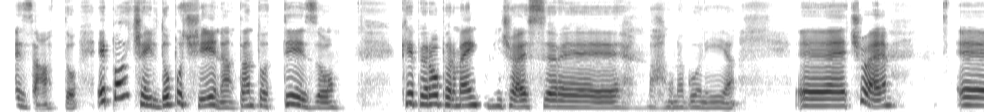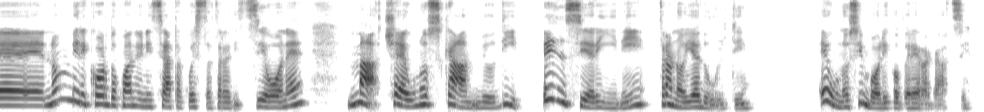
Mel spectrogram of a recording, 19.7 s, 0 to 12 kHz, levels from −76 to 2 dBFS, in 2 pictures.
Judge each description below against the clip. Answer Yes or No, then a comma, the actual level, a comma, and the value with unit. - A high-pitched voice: Yes, high, 210 Hz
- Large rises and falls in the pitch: Yes, wide, 6.4 semitones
